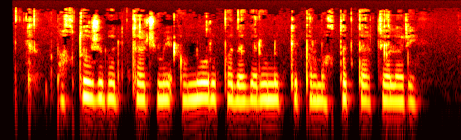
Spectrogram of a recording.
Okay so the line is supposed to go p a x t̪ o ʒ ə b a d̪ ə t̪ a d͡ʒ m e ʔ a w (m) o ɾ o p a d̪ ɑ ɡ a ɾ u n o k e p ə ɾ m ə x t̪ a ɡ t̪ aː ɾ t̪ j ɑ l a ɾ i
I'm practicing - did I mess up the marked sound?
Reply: yes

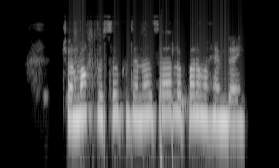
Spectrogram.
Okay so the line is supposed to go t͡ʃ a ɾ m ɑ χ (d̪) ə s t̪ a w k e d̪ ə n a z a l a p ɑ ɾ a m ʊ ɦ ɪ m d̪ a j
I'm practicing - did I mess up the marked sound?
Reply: no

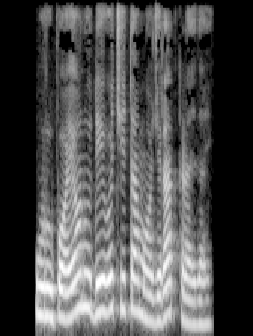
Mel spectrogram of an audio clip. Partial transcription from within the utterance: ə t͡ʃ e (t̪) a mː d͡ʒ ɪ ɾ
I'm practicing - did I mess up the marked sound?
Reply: no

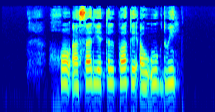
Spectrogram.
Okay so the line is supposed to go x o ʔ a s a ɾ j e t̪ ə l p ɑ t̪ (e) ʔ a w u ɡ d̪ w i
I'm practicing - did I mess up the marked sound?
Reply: no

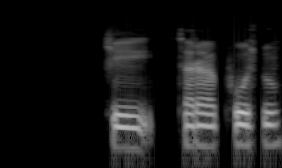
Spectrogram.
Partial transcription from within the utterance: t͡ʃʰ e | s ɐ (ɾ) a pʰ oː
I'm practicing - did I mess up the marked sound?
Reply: no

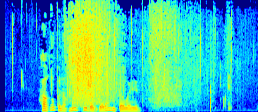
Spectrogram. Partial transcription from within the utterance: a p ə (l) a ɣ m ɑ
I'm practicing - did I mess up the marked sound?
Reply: no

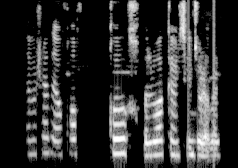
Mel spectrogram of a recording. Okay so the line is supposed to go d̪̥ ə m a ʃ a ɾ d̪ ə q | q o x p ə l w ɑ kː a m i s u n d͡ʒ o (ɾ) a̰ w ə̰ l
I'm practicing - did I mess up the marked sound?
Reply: yes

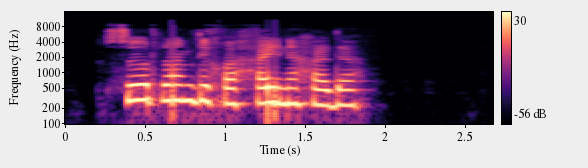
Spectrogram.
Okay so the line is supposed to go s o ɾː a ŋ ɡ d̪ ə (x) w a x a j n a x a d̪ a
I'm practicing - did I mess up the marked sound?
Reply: no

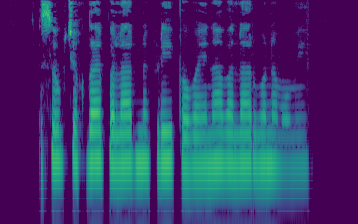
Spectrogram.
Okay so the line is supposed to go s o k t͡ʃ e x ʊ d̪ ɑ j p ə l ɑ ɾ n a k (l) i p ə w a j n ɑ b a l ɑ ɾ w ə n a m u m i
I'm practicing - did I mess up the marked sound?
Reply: yes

